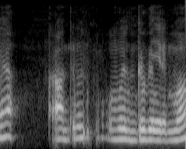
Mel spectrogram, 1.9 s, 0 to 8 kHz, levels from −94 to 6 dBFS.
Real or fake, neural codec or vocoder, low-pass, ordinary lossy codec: fake; codec, 24 kHz, 1.5 kbps, HILCodec; 7.2 kHz; none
